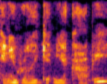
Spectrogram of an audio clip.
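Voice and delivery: hushed, very soft whispering voice. Reading a story aloud, the narrator asking for a copy: whispering voice. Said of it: "I went back to my whispering voice".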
